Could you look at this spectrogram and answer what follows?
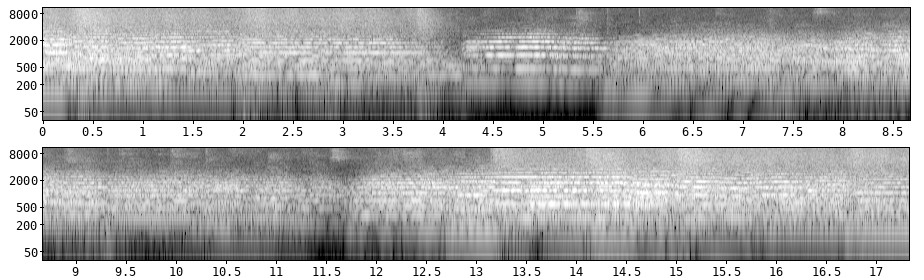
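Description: Brass band playing a slow piece in sustained chords, dropping to a softer passage about four seconds in and swelling again after about twelve seconds.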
